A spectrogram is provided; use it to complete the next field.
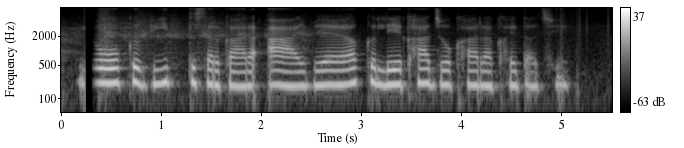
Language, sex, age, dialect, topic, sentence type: Maithili, male, 25-30, Southern/Standard, banking, statement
